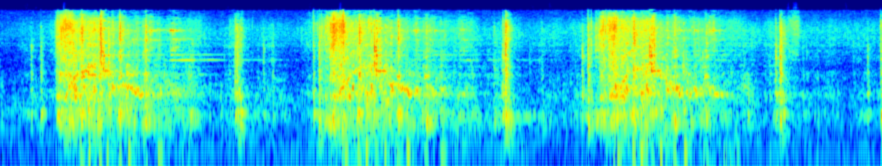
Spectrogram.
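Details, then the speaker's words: Restored Homelite generator with a small drip leak: repeated pull-start bursts of rough churning that never catch and run; owner suspects the carburetor is still clogged. "well something's going on once the carburetor still clogged up"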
